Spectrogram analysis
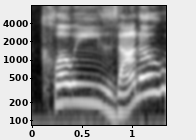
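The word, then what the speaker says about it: Chloé Zhao: and shaped its history and civilizations directed by chloe zano is how you say her name let's see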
